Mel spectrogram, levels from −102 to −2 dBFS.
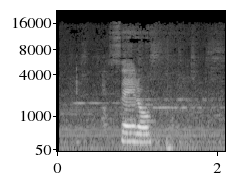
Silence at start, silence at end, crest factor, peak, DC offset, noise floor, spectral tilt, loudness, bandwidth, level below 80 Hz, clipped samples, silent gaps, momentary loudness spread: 0.05 s; 0 s; 18 dB; -6 dBFS; under 0.1%; -41 dBFS; -5.5 dB/octave; -20 LUFS; 16.5 kHz; -48 dBFS; under 0.1%; none; 23 LU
